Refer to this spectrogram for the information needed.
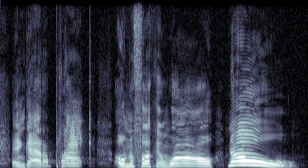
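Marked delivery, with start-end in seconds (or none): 2.3-3.0 sudden high, loud flat denial; a sharp, loud no; loud emphatic no. Real, not acted. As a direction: shut it down with a loud no. Emphatic rebuttal to own rant.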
